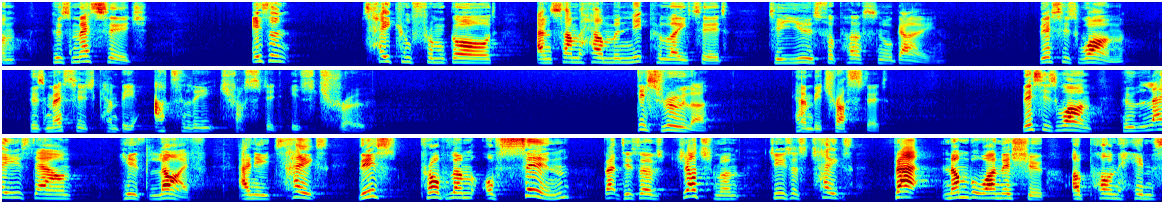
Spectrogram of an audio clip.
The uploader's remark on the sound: at King's Church, Cockermouth.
